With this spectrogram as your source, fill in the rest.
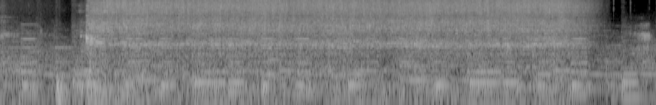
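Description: Warm water gushing from a tap into a bathtub, a strong steady hiss that starts abruptly and runs unbroken before easing off at the end, with no one speaking.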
